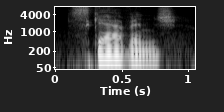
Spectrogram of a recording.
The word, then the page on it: scavenge: American English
